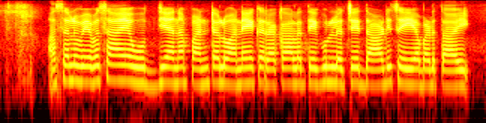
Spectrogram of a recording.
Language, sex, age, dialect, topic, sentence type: Telugu, female, 31-35, Telangana, agriculture, statement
